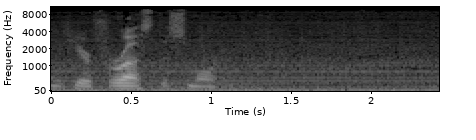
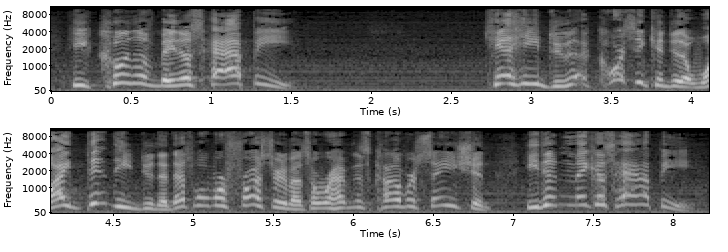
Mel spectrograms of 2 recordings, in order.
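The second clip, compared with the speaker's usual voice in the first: high, raised whining complaint; frustrated crowd; 10 semitones higher, 4 dB louder than usual. Acted. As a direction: grumble to each other about Jesus.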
